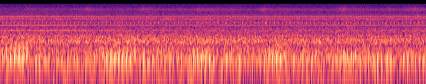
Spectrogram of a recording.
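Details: Raven, a male pet cat, purring close by: a soft, low, rumbling purr that swells and fades in slow regular waves about every second, over a steady faint electrical hum.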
